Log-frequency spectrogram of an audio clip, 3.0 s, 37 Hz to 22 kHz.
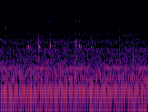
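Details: Osprey at its nest on Hog Island near Bremen, Maine, caught by a nest camera in early morning on 3 July 2018: a short run of faint, clipped chirps, evenly spaced, over a steady low electrical hum.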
